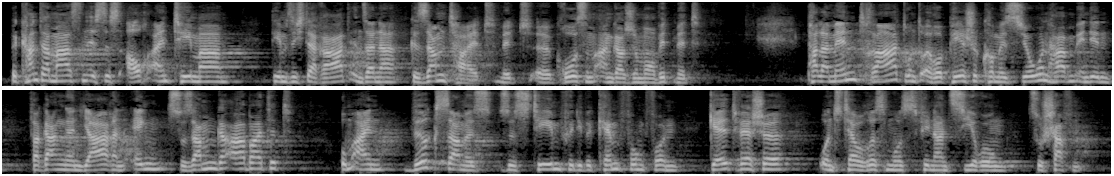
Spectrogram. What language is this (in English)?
German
